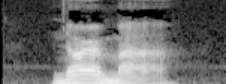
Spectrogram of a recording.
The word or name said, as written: Norma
